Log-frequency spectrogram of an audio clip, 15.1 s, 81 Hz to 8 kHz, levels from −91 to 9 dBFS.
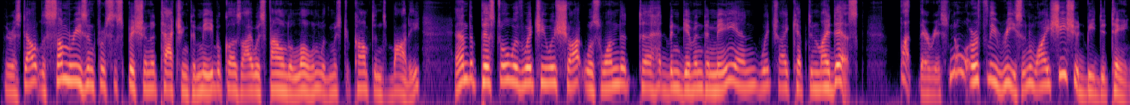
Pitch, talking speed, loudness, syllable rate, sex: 170 Hz, 210 wpm, -20 LUFS, 5.4 syllables/s, male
